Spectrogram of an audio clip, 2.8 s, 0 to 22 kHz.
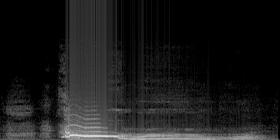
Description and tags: A recording of my Alaskan Malamute, Igor, while he is waiting for his dinner. Specifically, an anticipatory squeal of excitement. Malamutes are known for their evocative vocal ability. Recorded with a Zoom H2 in my kitchen.
bark, moan, wolf, growl, husky, dog, malamute, sled-dog, howl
